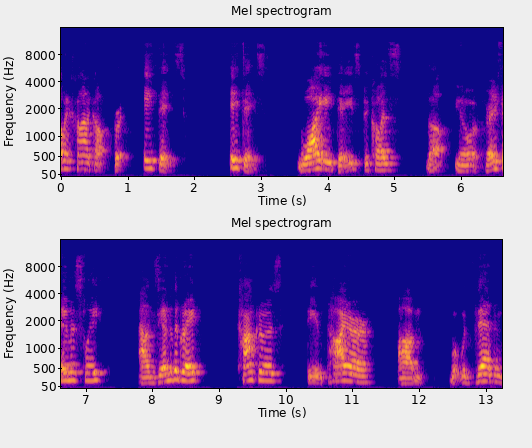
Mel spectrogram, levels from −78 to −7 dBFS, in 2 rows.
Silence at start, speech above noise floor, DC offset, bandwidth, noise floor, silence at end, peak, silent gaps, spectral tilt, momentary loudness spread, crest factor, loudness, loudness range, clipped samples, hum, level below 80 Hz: 0 s; 58 dB; under 0.1%; 11.5 kHz; -83 dBFS; 0 s; -4 dBFS; none; -6.5 dB/octave; 14 LU; 22 dB; -25 LUFS; 5 LU; under 0.1%; none; -76 dBFS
